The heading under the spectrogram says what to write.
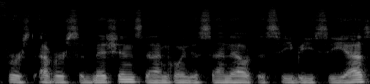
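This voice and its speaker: Quiet and dark, mellow in tone, a man speaks at a moderate pace with fairly even intonation in a very clean recording with a silent background. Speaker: comic collecting youtuber. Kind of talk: casual vlog. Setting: at home late at night. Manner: quiet, low voice.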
